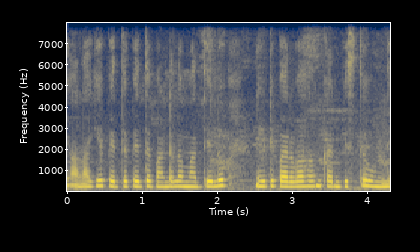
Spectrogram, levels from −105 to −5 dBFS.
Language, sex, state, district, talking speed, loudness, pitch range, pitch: Telugu, female, Telangana, Adilabad, 125 wpm, -15 LUFS, 235-255 Hz, 240 Hz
